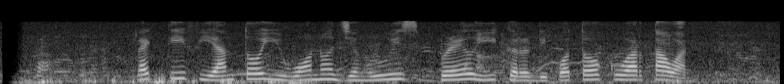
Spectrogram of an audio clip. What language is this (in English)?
Sundanese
